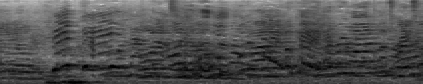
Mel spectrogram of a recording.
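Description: Several people talking at once in overlapping chatter, with no single clear voice.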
